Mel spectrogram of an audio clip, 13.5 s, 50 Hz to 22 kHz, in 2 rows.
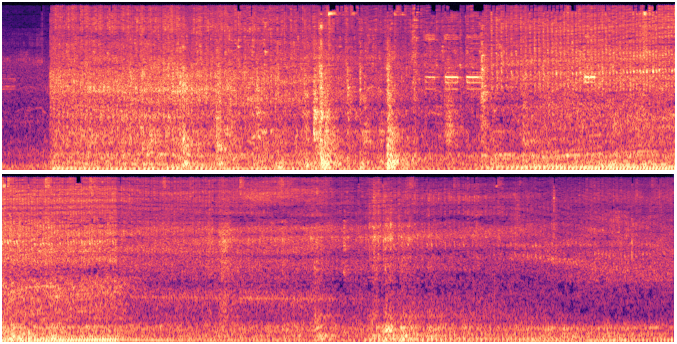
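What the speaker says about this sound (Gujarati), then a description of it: "આ 2-3 ટ્રેક્ટર આવી ગયા છે" Two or three tractors arrive and unload in a village, their engines rumbling steadily nearby. The rumble swells and eases over time, with brief clanks and knocks partway through.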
